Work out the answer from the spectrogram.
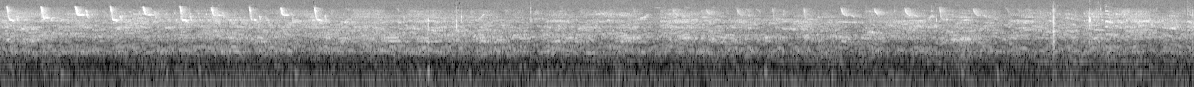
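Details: Common redshank (Tringa totanus) at Ammersee giving a quick series of thin, high piping notes, about one or two per second, over a busy background of other birds and distant honking.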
